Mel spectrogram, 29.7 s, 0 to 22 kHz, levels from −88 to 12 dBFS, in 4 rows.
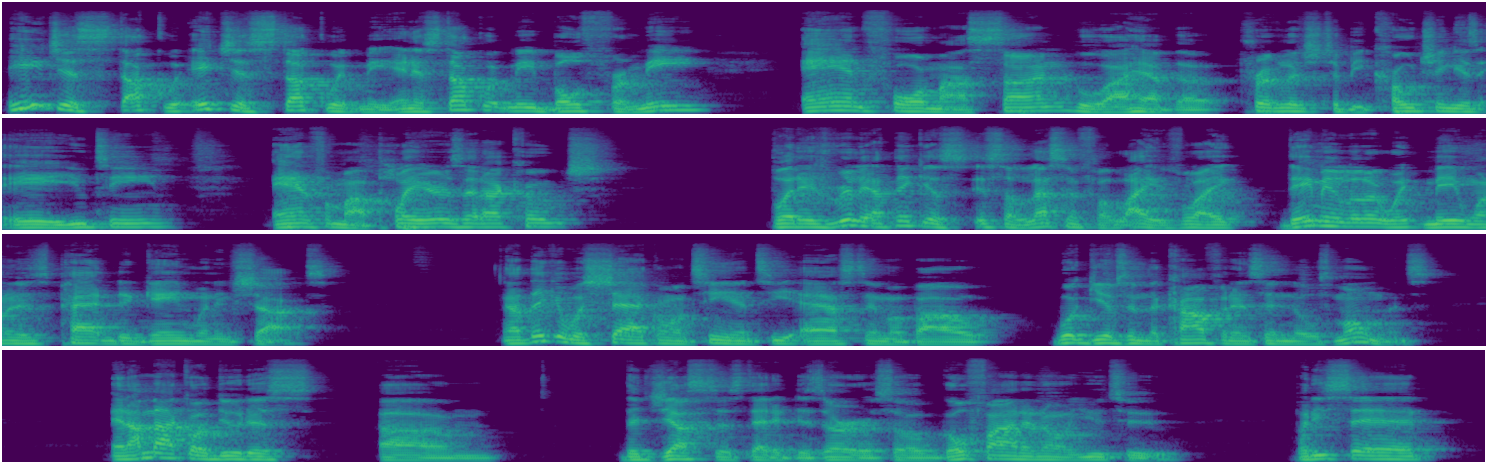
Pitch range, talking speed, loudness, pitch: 95-125 Hz, 205 wpm, -20 LUFS, 110 Hz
